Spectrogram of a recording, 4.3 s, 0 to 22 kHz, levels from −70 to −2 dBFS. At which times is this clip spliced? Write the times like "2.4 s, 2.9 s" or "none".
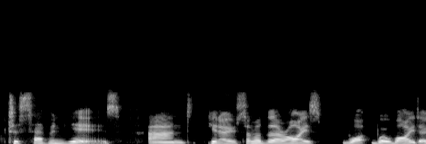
1.4 s

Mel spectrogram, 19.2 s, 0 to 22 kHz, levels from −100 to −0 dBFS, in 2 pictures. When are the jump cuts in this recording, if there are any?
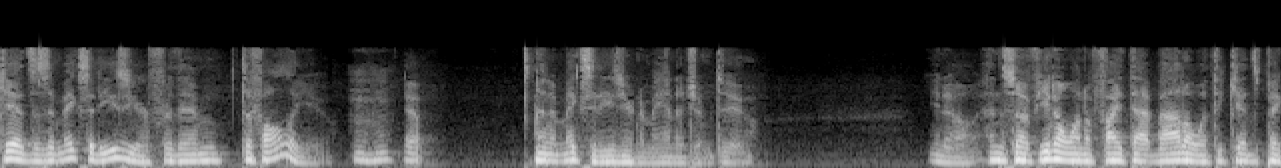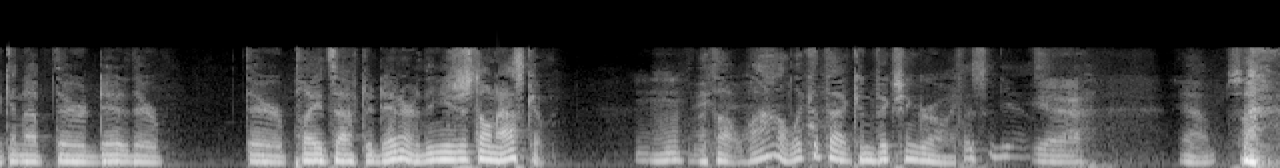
14.8 s, 16.8 s

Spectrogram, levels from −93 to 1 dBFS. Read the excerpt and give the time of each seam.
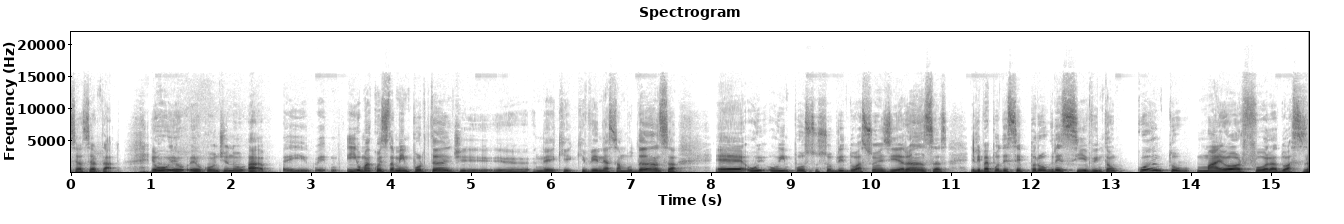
none

